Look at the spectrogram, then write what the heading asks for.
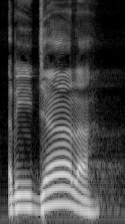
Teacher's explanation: huruf jim yang berharakat fathah fathah diikuti alif dua harakat kita panjangkan mad thabi'i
